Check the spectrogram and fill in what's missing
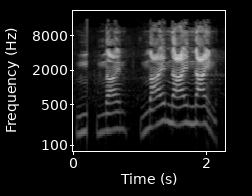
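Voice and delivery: stuttered start building to loud nos; calling out refusals. Acted. The spirit that always denies objects, calling out. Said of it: "rief der Geist, der stets verneint".

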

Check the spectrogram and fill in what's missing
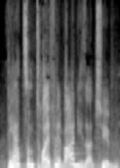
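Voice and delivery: ordinary delivery, nothing marked

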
